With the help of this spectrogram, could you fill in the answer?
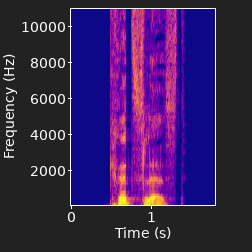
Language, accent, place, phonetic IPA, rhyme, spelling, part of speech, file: German, Germany, Berlin, [ˈkʁɪt͡sləst], -ɪt͡sləst, kritzlest, verb, De-kritzlest.ogg
- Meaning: second-person singular subjunctive I of kritzeln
